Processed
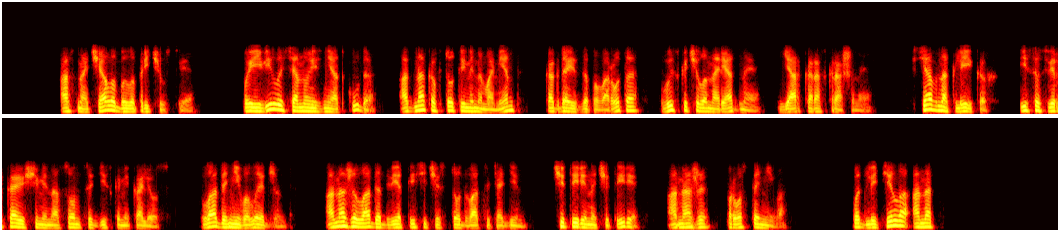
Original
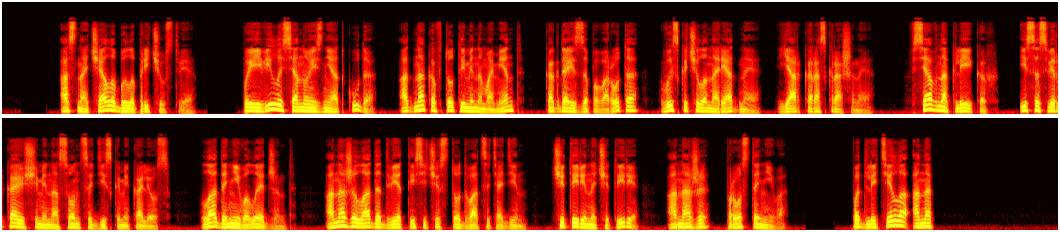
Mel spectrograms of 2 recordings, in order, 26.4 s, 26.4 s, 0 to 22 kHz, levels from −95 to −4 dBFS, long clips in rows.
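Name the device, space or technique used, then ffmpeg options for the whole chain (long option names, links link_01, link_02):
mobile call with aggressive noise cancelling: -af "highpass=frequency=110:width=0.5412,highpass=frequency=110:width=1.3066,afftdn=noise_reduction=28:noise_floor=-41" -ar 8000 -c:a libopencore_amrnb -b:a 7950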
